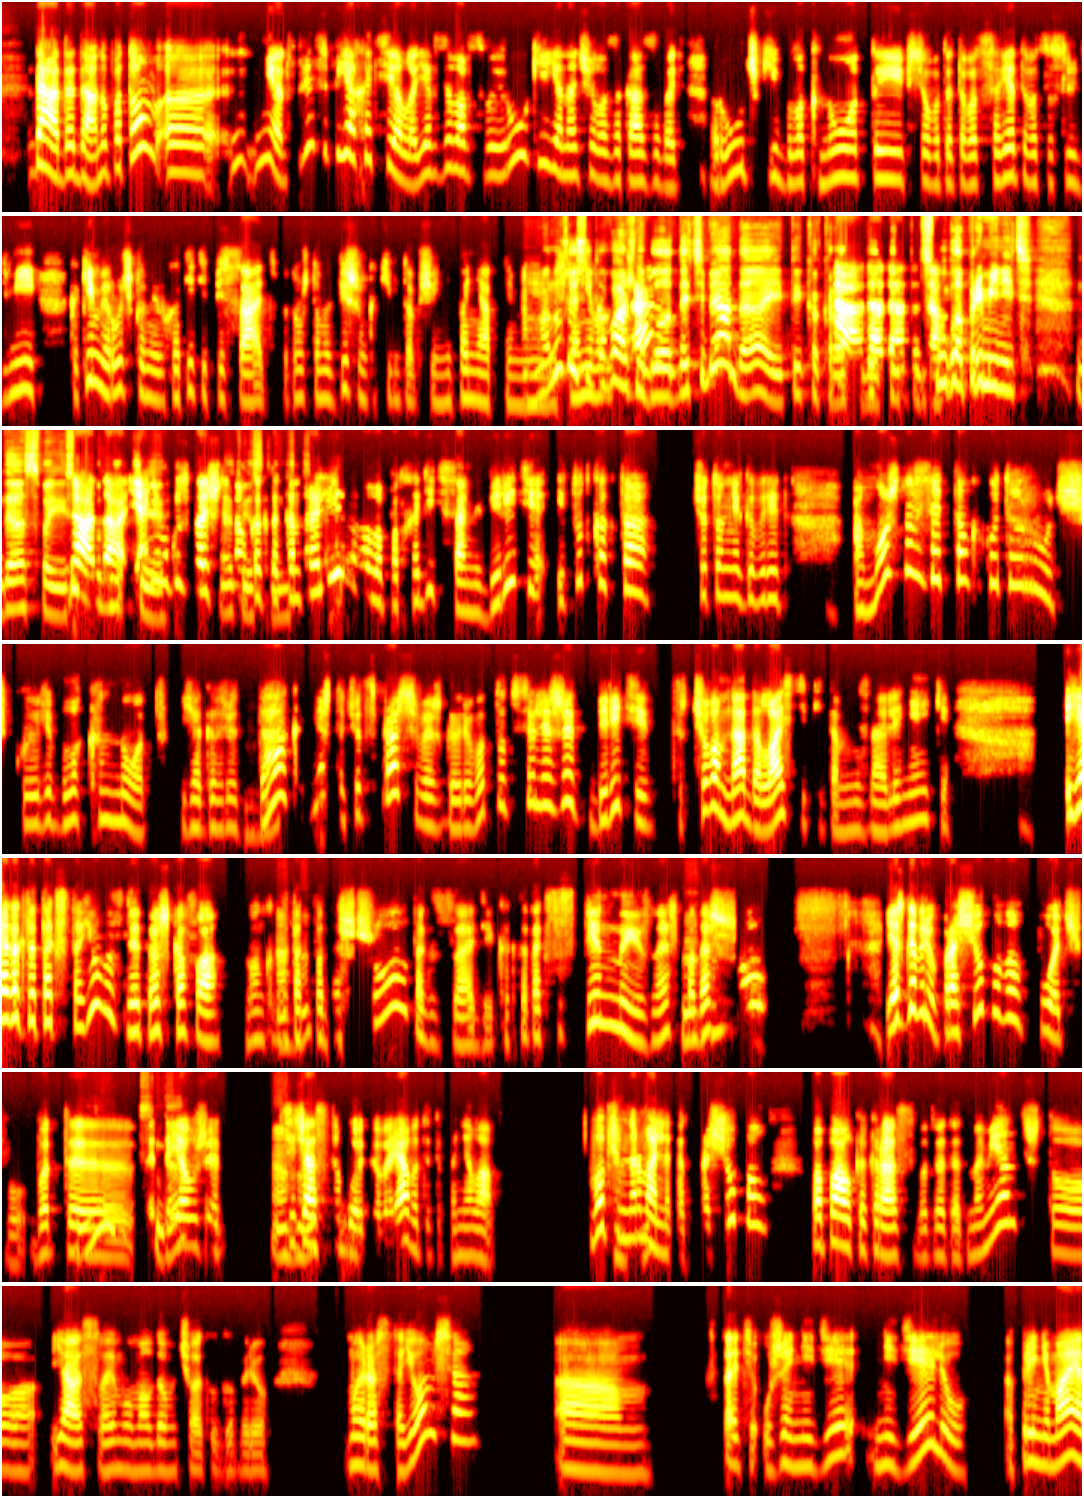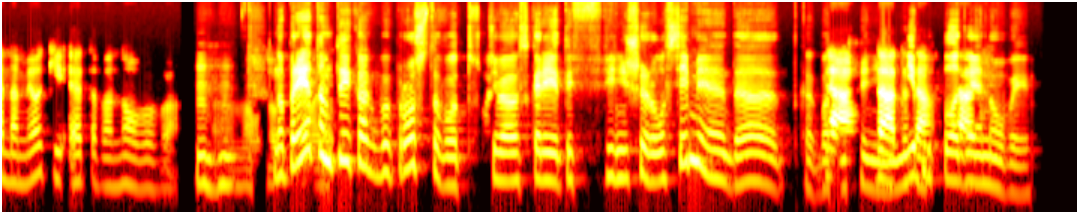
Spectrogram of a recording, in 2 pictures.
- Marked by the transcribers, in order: unintelligible speech
- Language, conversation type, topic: Russian, podcast, Какая ошибка дала тебе самый ценный урок?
